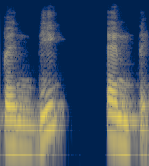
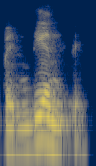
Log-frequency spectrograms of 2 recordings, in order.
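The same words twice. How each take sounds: First: The i and e fall in separate syllables. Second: The i and e join in one syllable. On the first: The speaker calls it wrong. "no podemos decir pendiente" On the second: The speaker calls it right. "es pendiente"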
